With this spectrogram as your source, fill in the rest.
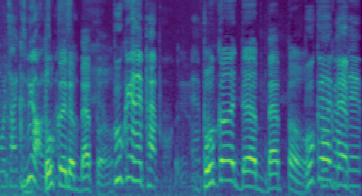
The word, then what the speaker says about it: Buca di Beppo: Because we always Buca de Beppo.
